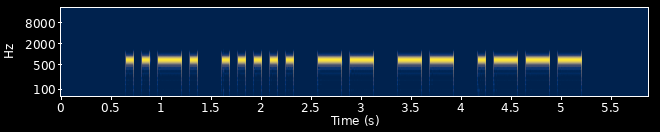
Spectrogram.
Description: Morse code, heard as a keyed tone, about 15 wpm, 700 Hz. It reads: F5MMJ
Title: DXCC-100 Call Signs - 5 Characters - 15wpm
